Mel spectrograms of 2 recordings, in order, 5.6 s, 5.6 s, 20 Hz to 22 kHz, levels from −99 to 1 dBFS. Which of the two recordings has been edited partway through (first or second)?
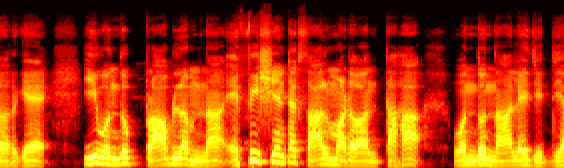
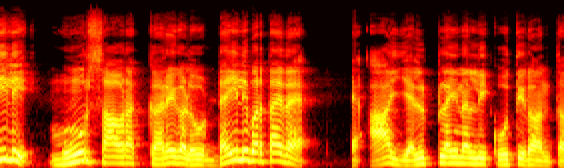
second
